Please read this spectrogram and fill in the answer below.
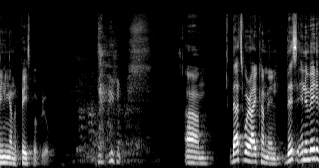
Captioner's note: laughter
